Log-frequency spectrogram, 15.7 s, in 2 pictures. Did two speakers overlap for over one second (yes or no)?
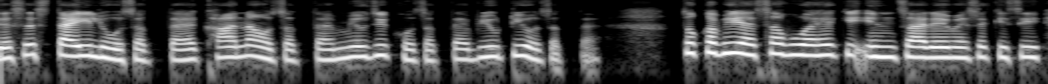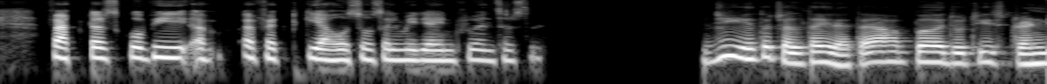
no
